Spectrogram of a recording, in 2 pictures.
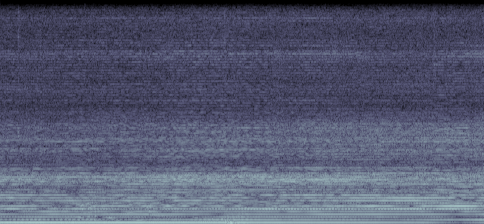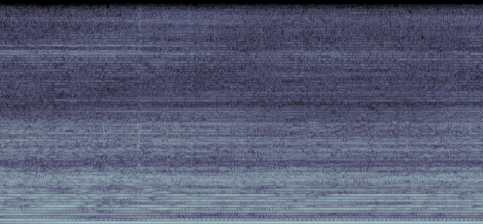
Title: I believe every apartment has experienced one time about Fire alarm making noise..like this one.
